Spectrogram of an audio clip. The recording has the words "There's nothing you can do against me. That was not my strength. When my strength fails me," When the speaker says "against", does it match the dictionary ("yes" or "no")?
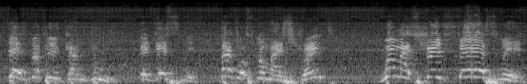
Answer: yes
